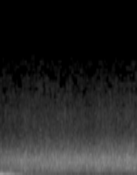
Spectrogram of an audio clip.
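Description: Audience applauding steadily as the song ends, the band's last low note dying away in the first second.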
